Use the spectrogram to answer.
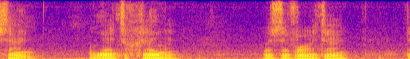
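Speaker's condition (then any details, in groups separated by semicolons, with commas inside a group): Lou Gehrig's disease; onset index finger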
